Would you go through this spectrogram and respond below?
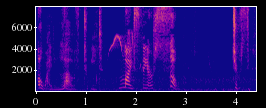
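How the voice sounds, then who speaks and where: Proud puppet hawk, female performer: stately, self-admiring, slow delivery, noisy recording. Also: sits high, big pitch swings, bright, forceful tone, exaggerated voice. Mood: haughty. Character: proud, haughty red-tailed hawk. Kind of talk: children's puppet show.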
